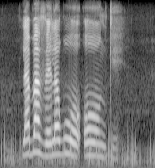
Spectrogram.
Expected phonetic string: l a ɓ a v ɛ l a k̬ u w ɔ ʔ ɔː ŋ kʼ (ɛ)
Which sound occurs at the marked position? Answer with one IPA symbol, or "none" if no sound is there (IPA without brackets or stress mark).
ɛ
